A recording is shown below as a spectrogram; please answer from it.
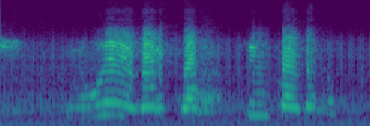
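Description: Speech only: a woman's voice coming in over a telephone line, sounding thin and narrow.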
